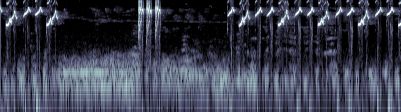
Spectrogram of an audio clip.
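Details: Cinereous tit song as a training master: a few high up-slurred whistles, a quiet stretch with low rumble and a short broad burst, then a long even series of about eighteen sharp rising notes.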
